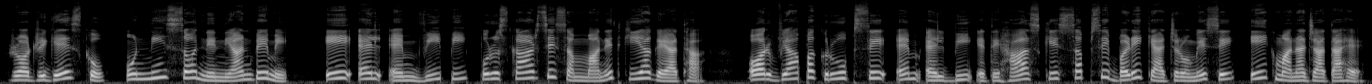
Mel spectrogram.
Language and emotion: Hindi, neutral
